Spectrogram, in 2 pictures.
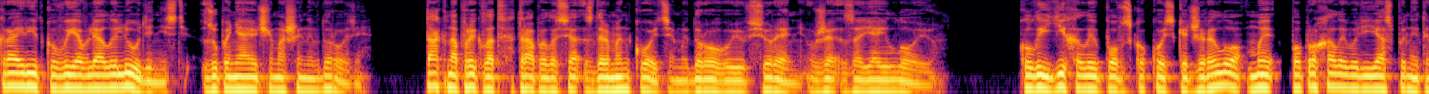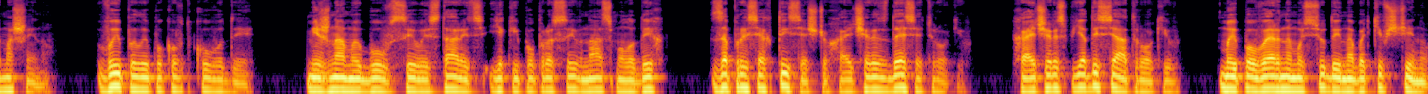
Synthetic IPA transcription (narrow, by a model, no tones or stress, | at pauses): kɾɑjɾʲid̪kɔʋɪjɐwlʲɑlˠɪlʲudʲɐnʲisʲtʲzʊpɪnʲajʊt͡ʃɪmɐʃɪnɪwd̪ɔɾɔzʲi | t̪ɑknɐpɾɪklˠɐd̪t̪ːɾɑpɪlˠɔsʲɐzd̪ermenkɔjt͡sʲɐmɪd̪ɔɾɔɦɔjʊwsʲʊɾɛnʲwʒɛzɐjɐjlˠɔjʊ | kɔlˠɪjixɐlˠɪpɔwskɔkɔsʲkɛd͡ʒeɾelˠɔmɪpɔpɾɔxɑlˠɪʋɔdʲijaspɪnɪt̪ɪmɐʃɪnʊ | ʋɪpɪlˠɪpɔkɔwt̪kʰuʋɔd̪ɪ | mʲiʒnɑmɪbuwsɪʋɪjst̪ɑɾet͡sʲjɐkɪjpɔpɾɔsɪwn̪ɑsmɔlˠɔd̪ɪx | zɐpɾɪsʲɐxt̪ɪsʲɐʃt͡ʃɔxɑjt͡ʃɛɾezd̪ɛsʲɐtʲɾɔkʲiw | xɑjt͡ʃɛɾezpʲjɐd̪esʲat̪rɔkʲiw | mɪpɔʋɛrnemɔsʲːʊd̪ɪnɐbɐtʲkʲiwʃt͡ʃɪnʊ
